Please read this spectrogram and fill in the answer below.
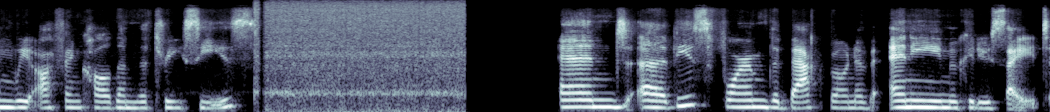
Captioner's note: static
